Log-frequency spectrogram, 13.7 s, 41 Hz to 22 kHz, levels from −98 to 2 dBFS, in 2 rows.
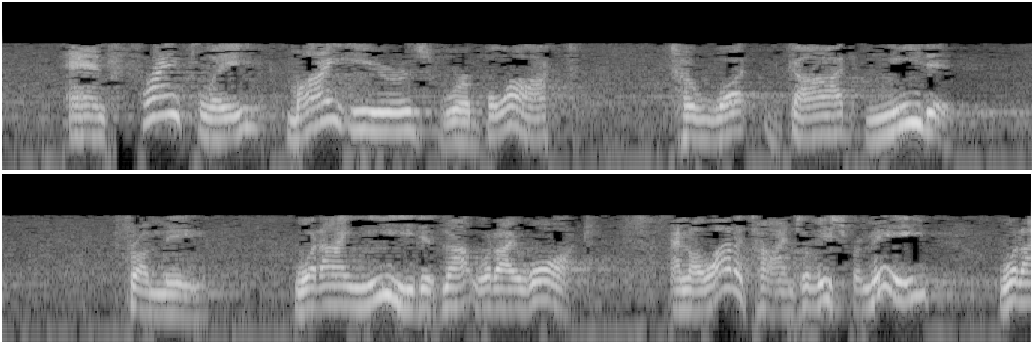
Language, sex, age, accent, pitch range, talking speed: English, male, 50-69, American, 165-230 Hz, 130 wpm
